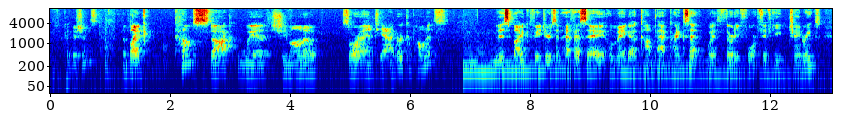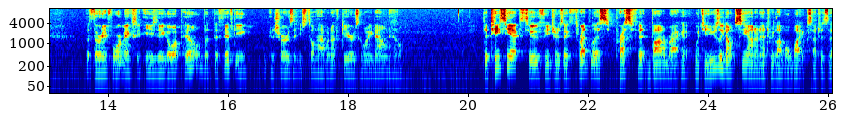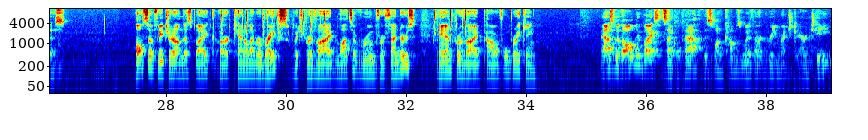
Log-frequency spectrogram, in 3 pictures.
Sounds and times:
Speech: 0.2s - 6.6s, 7.4s - 12.9s, 13.6s - 19.0s, 20.2s - 26.4s, 27.5s - 34.2s, 35.2s - 39.0s.

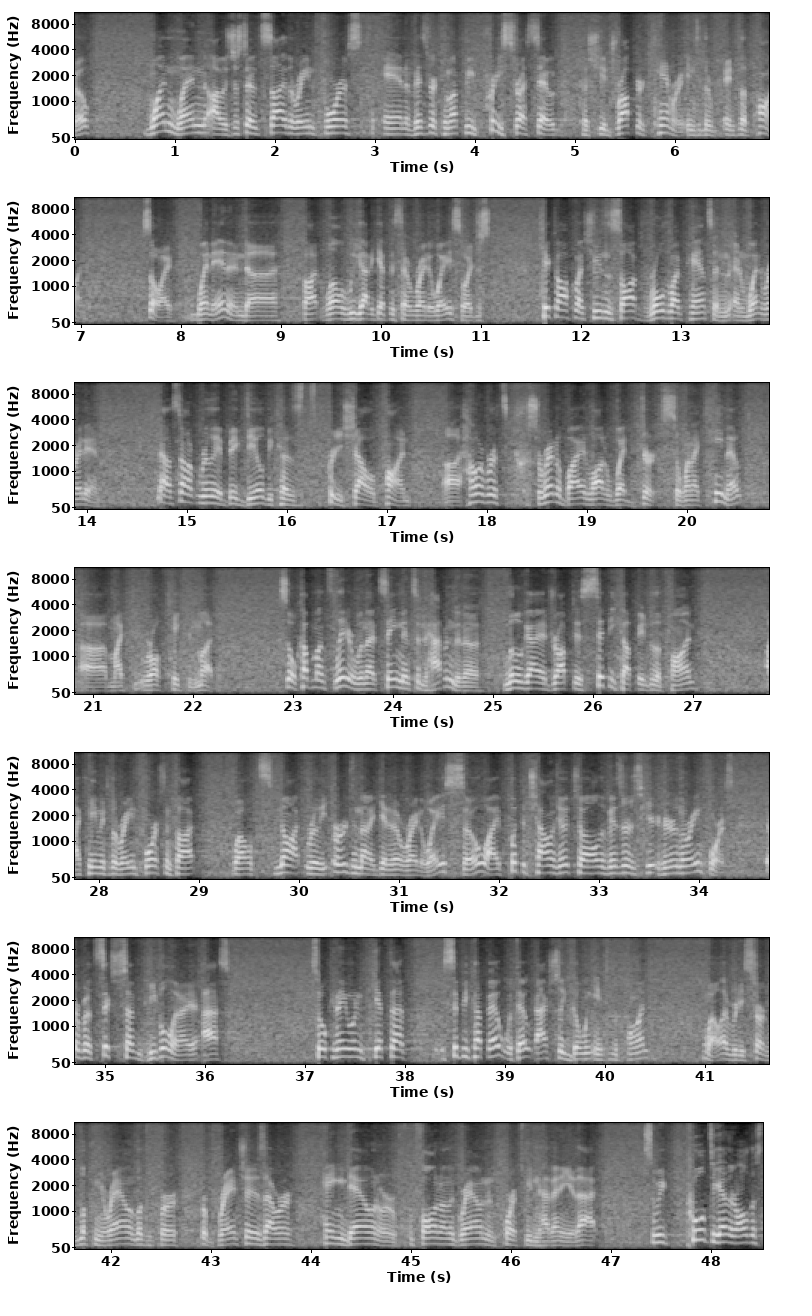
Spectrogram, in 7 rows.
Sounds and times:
Speech: 0.0s - 22.2s, 22.9s - 27.0s, 27.7s - 36.3s, 37.0s - 48.5s
Rain on surface: 0.0s - 48.5s.

